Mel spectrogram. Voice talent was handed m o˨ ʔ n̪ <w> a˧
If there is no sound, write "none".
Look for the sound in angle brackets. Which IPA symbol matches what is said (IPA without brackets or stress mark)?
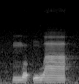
w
